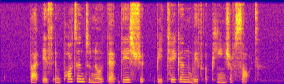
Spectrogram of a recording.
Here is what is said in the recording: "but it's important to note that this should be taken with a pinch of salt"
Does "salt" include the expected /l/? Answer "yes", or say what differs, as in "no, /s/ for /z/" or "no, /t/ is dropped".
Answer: no, /l/ is dropped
